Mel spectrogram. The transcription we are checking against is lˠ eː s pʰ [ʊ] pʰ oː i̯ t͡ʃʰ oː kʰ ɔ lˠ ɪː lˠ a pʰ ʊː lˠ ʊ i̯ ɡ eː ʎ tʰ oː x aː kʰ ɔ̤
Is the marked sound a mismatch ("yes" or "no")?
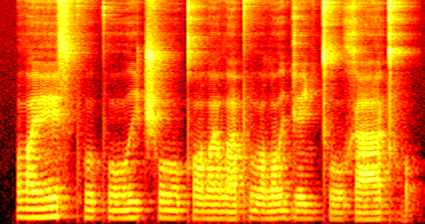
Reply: no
